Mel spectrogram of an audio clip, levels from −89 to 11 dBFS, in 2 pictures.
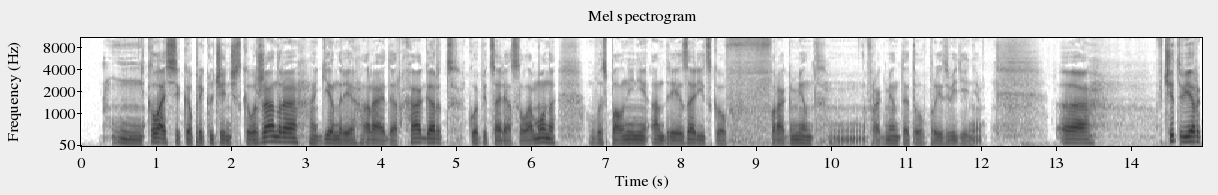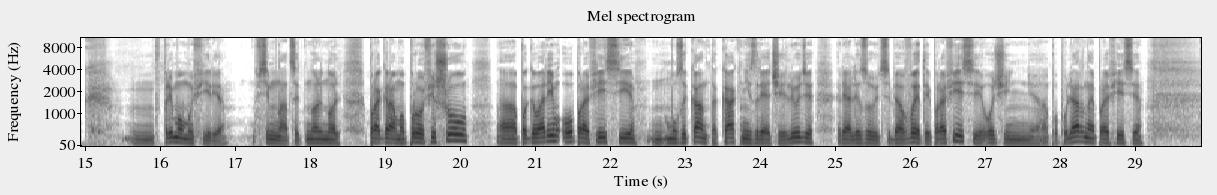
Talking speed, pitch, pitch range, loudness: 85 wpm, 115 Hz, 105-130 Hz, -18 LUFS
